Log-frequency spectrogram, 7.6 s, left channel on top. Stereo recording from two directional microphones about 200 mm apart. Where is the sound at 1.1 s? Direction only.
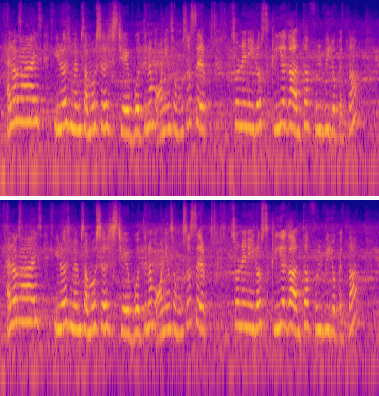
20° right (ahead or behind).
